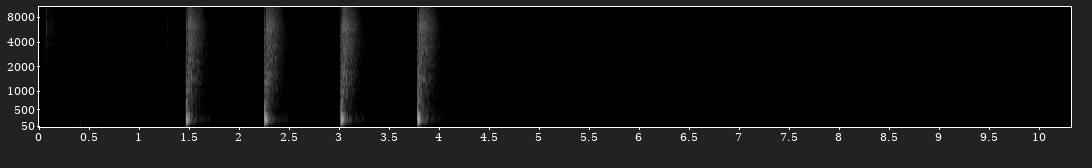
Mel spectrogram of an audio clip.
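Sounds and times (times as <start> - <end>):
drums: 1.5 - 1.7, 3.0 - 3.2, 3.8 - 4.0
snare drum recorded with a microphone: 1.5 - 1.7, 2.3 - 3.2, 3.8 - 4.0.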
